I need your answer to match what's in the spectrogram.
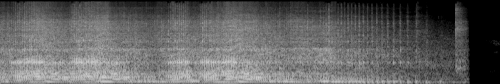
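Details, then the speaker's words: Mini bike small single after a rewelded part was bolted back on: revs up and settles to a steady even beat with no banging, then shuts off; normal running. "So let's start it up. It's gonna be real noisy, but let's see if we can get this thing spinning, shall we?"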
